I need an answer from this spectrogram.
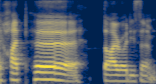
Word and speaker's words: hyperthyroidism: weight loss and confusingly in the australian vernacular hypothyroidism which we pronounce pretty much identically hypothyroid hypothyroid that because we don't pronounce the rs in the middle of our words um and when we doctors talk to each other we really say hyper thyroidism just so we really emphasize it so that we're not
